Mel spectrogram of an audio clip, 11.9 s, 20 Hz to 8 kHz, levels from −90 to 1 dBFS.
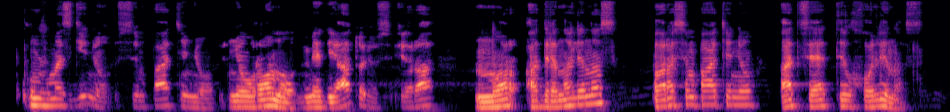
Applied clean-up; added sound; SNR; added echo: none; none; none; reverberation time 0.3 s.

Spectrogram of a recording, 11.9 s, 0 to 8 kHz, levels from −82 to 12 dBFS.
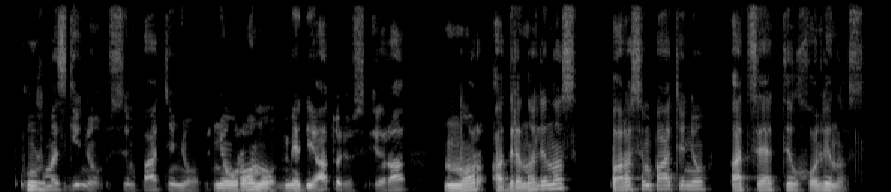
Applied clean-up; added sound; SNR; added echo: none; none; none; none.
